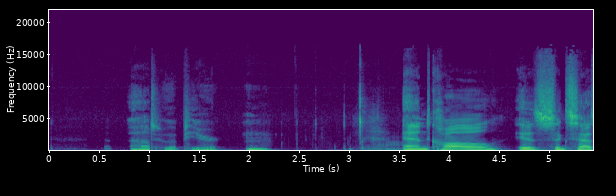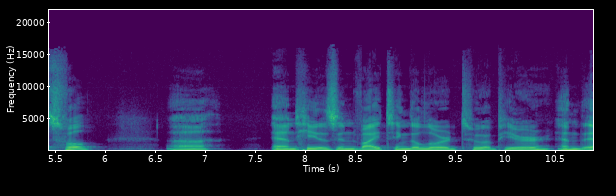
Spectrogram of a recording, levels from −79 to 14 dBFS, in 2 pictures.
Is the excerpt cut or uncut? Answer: cut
